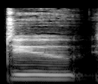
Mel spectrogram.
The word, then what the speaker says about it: Dieux: And they're in stock, and their Instagram, if you want to see, is D-I-E-U-X Skin. And I believe I'm saying that right, Do Skin.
